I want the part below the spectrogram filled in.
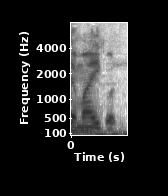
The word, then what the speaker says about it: Michael: No, mi nombre se escribe Michael, pero se lee, cuando se pronuncia, se dice Michael.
